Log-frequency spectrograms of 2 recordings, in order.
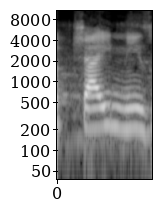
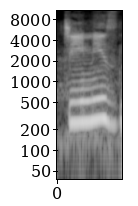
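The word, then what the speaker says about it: Chinese: जैसे च, आई, न, ईज, लास्ट का ई नहीं पढ़ा जा रहा है, लास्ट का ई हमेशा साइलेंट रहेगा। तो चाइनीज़ होता है, चीनीज़ नहीं होता है या चीनेज़ नहीं होता है।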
